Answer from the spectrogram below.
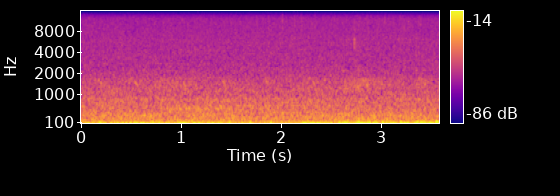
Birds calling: Red-bellied Woodpecker (Melanerpes carolinus)
American Crow (Corvus brachyrhynchos)

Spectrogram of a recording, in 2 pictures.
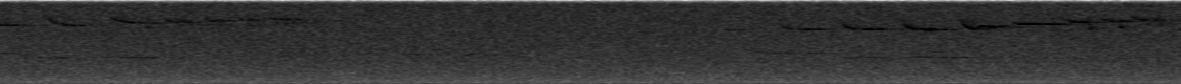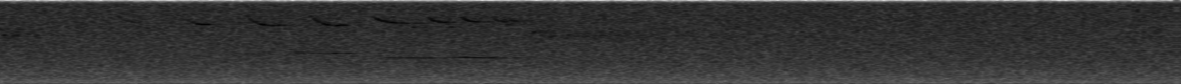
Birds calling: Mountain Chickadee (Poecile gambeli)
Golden-crowned Kinglet (Regulus satrapa)

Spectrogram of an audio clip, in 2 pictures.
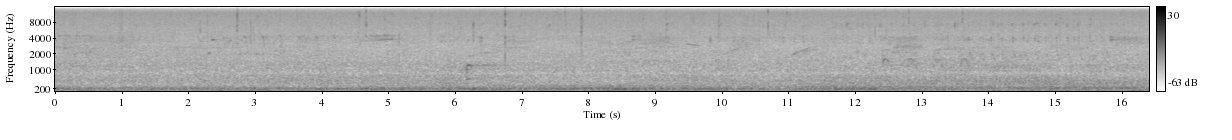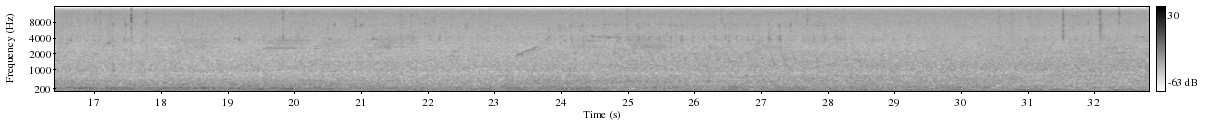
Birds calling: Northern Cardinal (Cardinalis cardinalis)
Red-winged Blackbird (Agelaius phoeniceus)
American Crow (Corvus brachyrhynchos)
Canada Goose (Branta canadensis)

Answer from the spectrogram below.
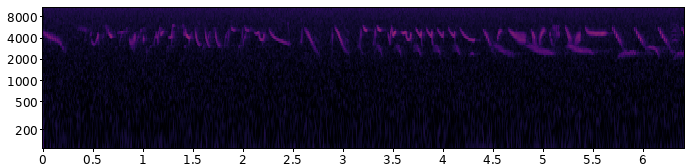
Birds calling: Red-billed Leiothrix (Leiothrix lutea)
Eurasian Skylark (Alauda arvensis)

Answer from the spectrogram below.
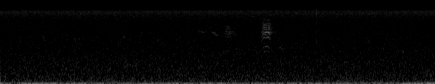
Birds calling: Hawaii Amakihi (Chlorodrepanis virens)

